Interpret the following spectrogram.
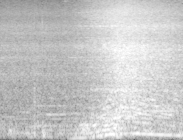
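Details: Ford Escape that would not start, fixed by restoring the original starter wiring to the ignition key (relay removed): engine catches and revs smoothly, rising pitch, no stumble or starter grind; runs with no check engine light.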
